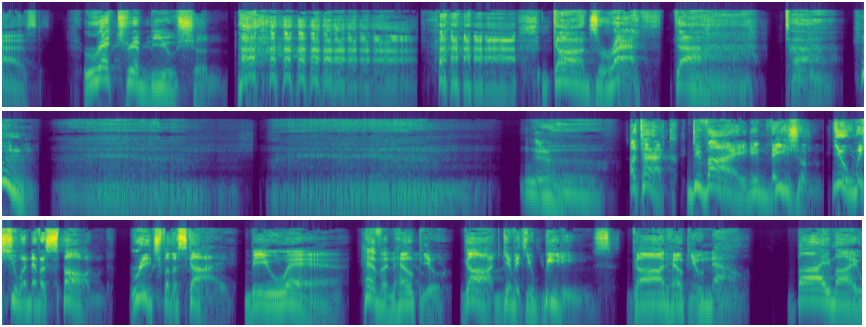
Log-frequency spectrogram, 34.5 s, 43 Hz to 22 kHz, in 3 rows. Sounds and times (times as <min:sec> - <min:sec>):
Speech: 0:00.0 - 0:03.4, 0:07.0 - 0:12.0, 0:18.4 - 0:34.4.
